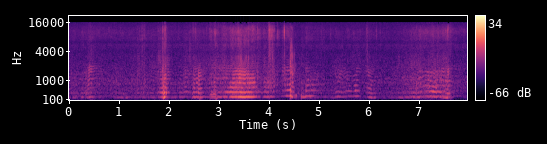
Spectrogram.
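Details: Honey bees drone inside the hive, a deep, even buzz with stacked harmonics that builds to a louder surge midway, then eases, with occasional short clicks.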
